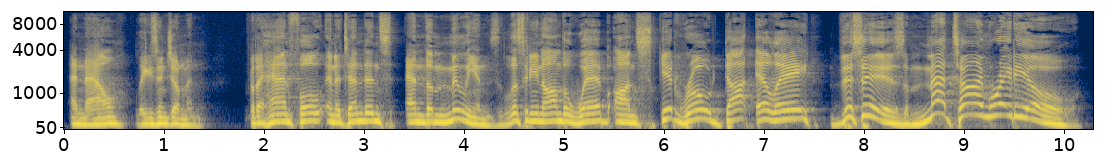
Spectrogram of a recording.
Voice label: Radio Announcer Intro; Mat Time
